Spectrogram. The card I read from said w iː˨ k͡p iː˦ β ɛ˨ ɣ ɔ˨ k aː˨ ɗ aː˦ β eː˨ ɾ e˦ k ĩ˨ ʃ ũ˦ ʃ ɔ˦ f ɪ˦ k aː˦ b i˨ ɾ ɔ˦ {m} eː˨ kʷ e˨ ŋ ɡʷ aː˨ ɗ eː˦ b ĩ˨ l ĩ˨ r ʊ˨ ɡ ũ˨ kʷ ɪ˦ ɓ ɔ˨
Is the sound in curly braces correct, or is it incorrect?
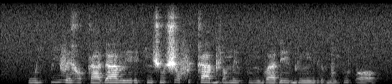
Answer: correct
